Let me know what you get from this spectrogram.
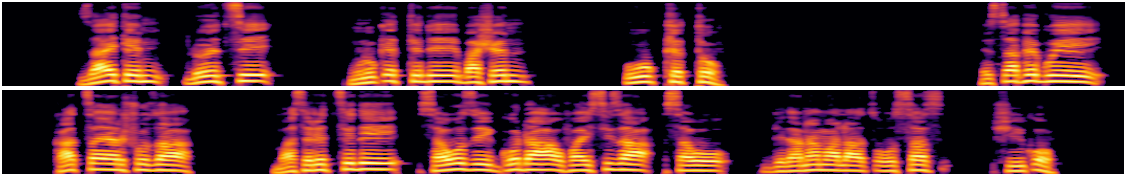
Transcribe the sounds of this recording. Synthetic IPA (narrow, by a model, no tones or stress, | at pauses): zɐjt̪ɛnlɔjɛt͡sːɪ | mʊnʊkʼɛt̪ːɪd̪ɪbɐʃɛn | uːkːɛt̪ːɔ | hɛsːɐfɛɡʊjɛ | kɐt͡sːɐjɐɾʃɔzɐ | bɐsɛɾɛt͡sːɪd̪ɪsɐwɔzɪɡɔd̪aːʊfɐjsːɪzɐsɐwɔ | ɡɪd̪ɐnɐmɐlɐt͡sʼo̞ːsːas | ʃiːkʼɔ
